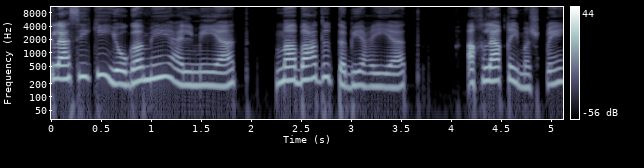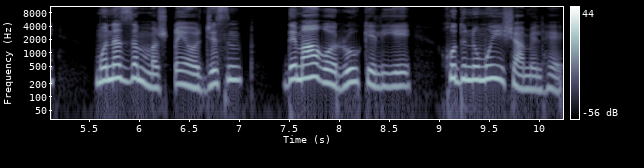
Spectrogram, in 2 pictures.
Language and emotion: Urdu, neutral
